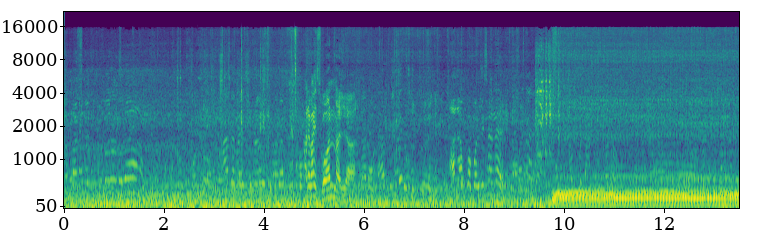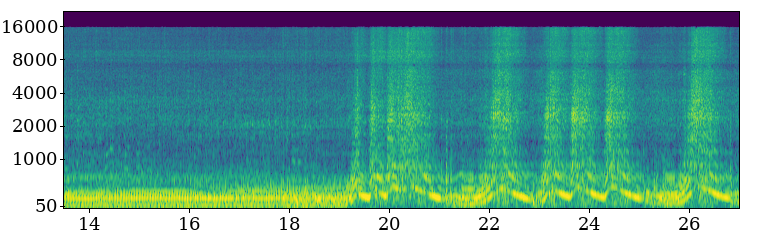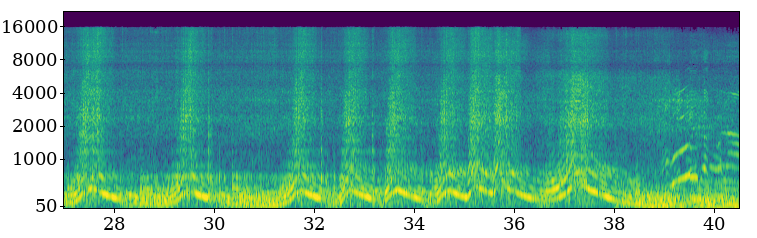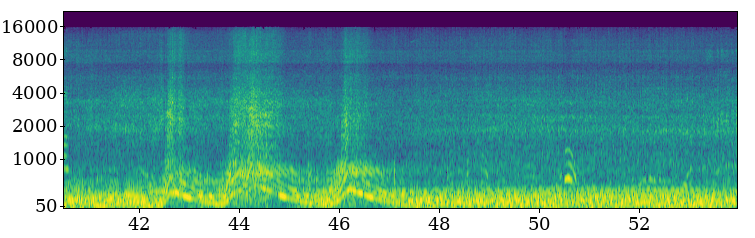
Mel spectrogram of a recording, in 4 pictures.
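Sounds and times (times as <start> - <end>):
motorcycle engine idling and revving: 0.0 - 53.9.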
